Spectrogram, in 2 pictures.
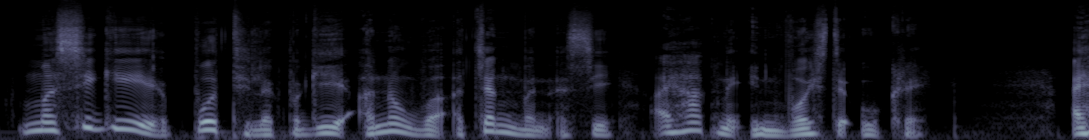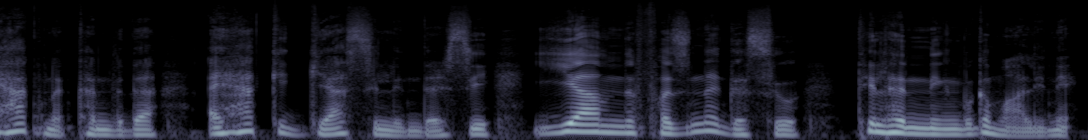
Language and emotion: Manipuri, surprised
